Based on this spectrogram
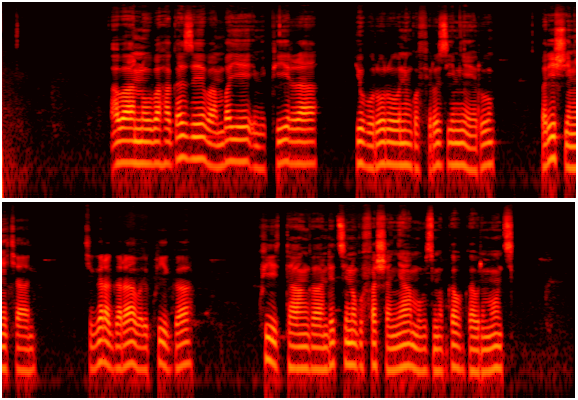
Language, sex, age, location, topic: Kinyarwanda, female, 36-49, Huye, health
